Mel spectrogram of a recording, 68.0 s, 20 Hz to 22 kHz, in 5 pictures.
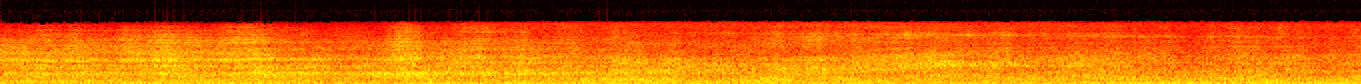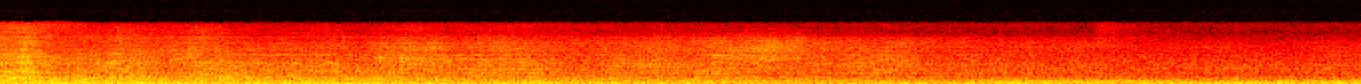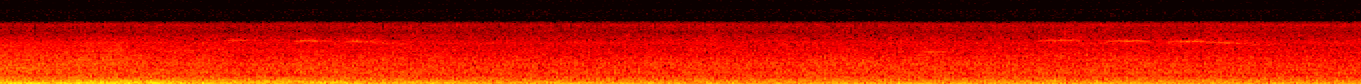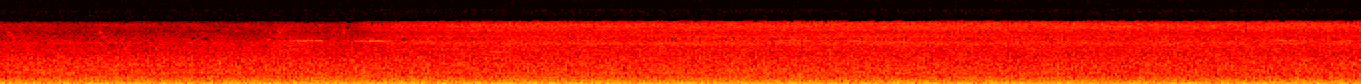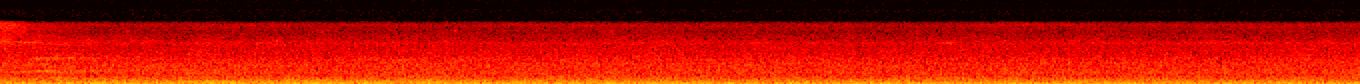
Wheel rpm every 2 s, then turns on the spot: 0, 0, 0, 0, 0, 0, 0, 0, 0, 0, 0, 0, 0, 0, 0, 0, 0, 0, 0, 0, 0, 0, 0, 0, 0, 0, 0, 0, 0, 0, 0, 0, 0, 0.
none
